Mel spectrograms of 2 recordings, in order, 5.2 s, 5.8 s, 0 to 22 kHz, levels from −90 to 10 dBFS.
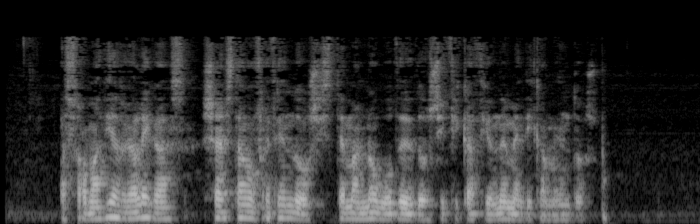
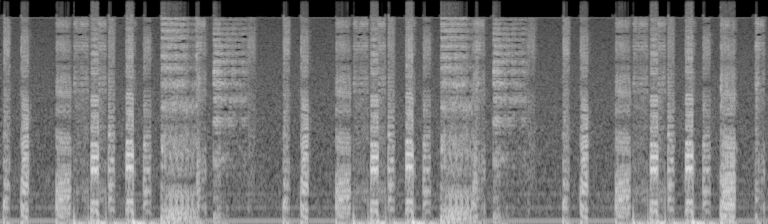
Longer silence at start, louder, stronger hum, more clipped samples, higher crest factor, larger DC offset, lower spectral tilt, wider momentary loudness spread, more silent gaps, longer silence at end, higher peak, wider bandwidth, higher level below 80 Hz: first, 0.45 s vs 0 s; second, -24 LUFS vs -8 LUFS; neither; second, under 0.1% vs 3%; first, 20 dB vs 10 dB; neither; first, -5.5 dB/octave vs -2.5 dB/octave; first, 11 LU vs 6 LU; neither; first, 0.7 s vs 0 s; second, -6 dBFS vs 0 dBFS; second, 11.5 kHz vs over 20 kHz; second, -50 dBFS vs -20 dBFS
